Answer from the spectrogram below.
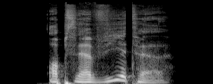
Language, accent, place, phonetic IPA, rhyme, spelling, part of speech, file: German, Germany, Berlin, [ɔpzɛʁˈviːɐ̯tə], -iːɐ̯tə, observierte, adjective / verb, De-observierte.ogg
- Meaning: inflection of observieren: 1. first/third-person singular preterite 2. first/third-person singular subjunctive II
